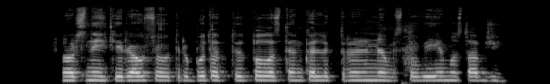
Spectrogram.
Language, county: Lithuanian, Kaunas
